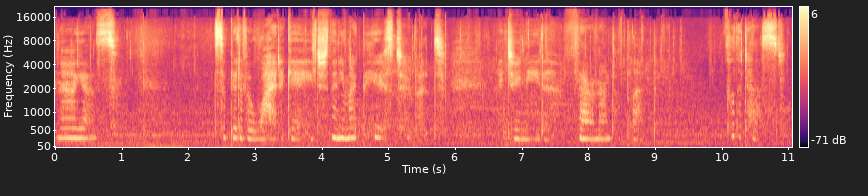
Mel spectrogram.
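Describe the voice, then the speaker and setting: Aussie woman doing whispery asmr doctor roleplay, higher voice, gentle and reassuring, really unhurried. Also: little pitch movement. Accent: Australian. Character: soothing, spooky hospital doctor treating hauntings. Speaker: ASMR performer playing a doctor.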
